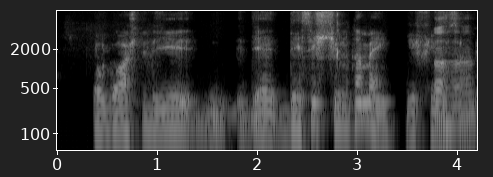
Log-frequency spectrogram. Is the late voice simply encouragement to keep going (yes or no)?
no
